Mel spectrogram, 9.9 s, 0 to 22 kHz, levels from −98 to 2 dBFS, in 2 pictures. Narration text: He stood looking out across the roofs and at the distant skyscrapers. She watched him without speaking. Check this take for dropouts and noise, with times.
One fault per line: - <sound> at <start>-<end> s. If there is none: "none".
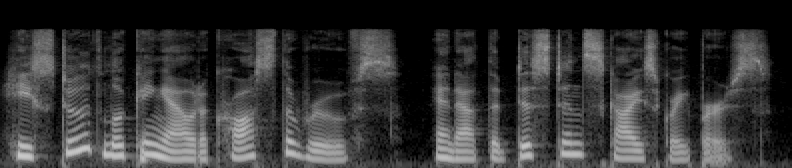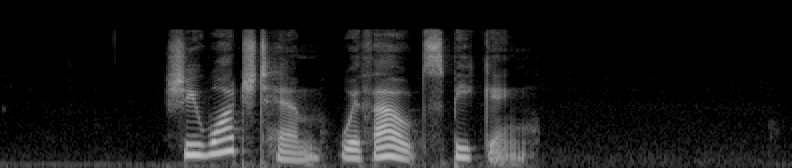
none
